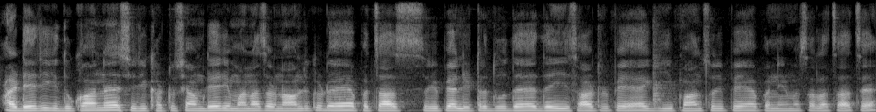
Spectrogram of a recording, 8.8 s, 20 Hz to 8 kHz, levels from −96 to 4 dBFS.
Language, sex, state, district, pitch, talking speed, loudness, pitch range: Hindi, male, Rajasthan, Nagaur, 150 Hz, 210 wpm, -21 LUFS, 145-155 Hz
